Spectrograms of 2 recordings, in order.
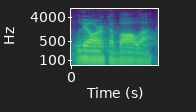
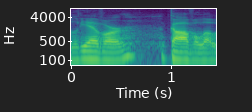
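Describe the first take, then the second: First: It is said with the modern Irish pronunciation. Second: It is said with reconstructed medieval Irish pronunciation. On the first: "in Modern Irish would be called the Leor Gabala" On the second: "in Middle Irish, it's called the Lievor Gavala with the emphases on the first syllables"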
